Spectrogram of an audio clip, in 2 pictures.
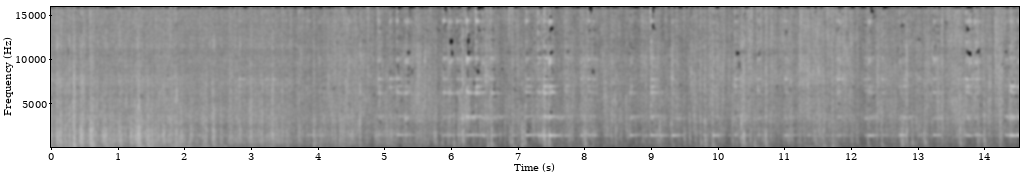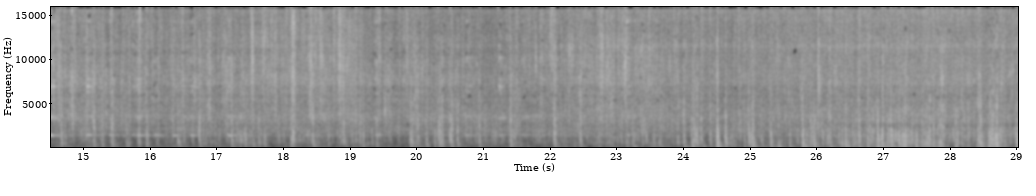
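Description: Steady rain pattering on rocky ground, dense with the small ticks of single drops. Through the middle, for about ten seconds, a faint, thin, wavering high tone sounds over the rain.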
